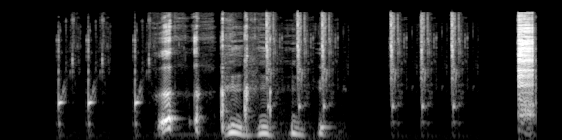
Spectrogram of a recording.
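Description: Cartoon plopping sound effects: a few short watery pops, then a cartoon character's giggling in a run of falling chuckles in the middle, more pops, and a louder sharp pop near the end.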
